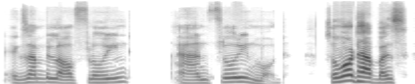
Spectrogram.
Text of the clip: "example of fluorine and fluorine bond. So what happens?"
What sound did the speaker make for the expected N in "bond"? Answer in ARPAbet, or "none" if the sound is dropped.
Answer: none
